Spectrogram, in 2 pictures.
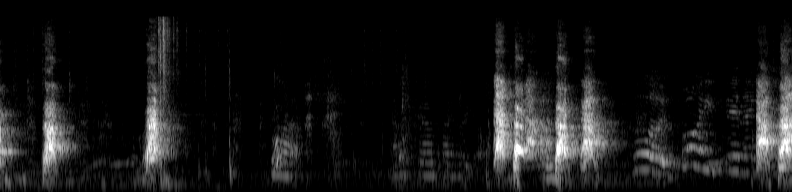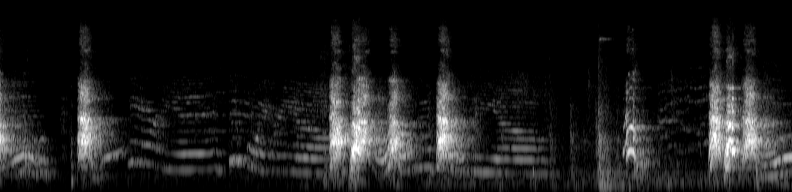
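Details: Cavalier King Charles Spaniel in a kitchen on a cloudy Monday morning, where breeder's moms, puppies and dads are kept. Sharp barks come in scattered pairs and clusters with quiet gaps, mixed with higher whining tones.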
